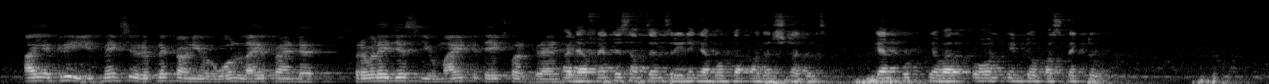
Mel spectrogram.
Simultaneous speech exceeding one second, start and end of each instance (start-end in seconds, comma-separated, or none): none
